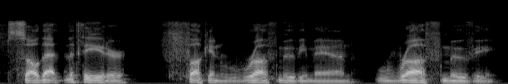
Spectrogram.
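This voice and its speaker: Low-voiced male co-host, blunt casual chat, close dry recording. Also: steady tone, slow, darkish tone, no echo, highs cut off. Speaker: podcast co-host.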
